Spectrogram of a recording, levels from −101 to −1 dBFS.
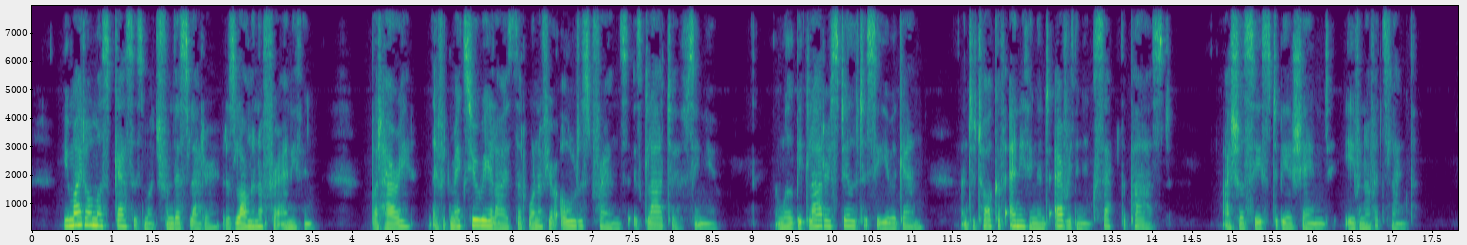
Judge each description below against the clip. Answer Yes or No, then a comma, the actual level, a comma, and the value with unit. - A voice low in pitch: No, medium, 170 Hz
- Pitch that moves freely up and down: No, average, 3.0 semitones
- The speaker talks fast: Yes, fast, 210 wpm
